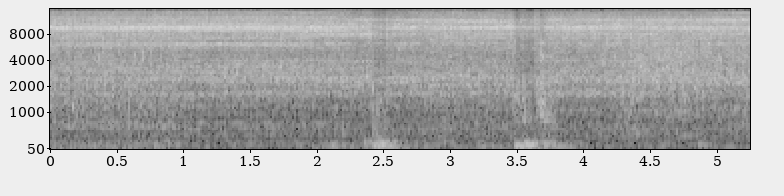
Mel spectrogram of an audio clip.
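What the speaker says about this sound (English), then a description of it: "rinse the bucket out real quick." Tap water pours steadily into a sink to rinse out a bucket, a loud continuous rush with two brief thuds as the bucket shifts under the stream.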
